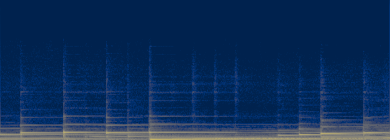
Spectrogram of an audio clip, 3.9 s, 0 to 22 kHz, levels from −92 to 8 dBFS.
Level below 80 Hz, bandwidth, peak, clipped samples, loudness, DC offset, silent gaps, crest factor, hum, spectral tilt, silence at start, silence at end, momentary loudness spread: -58 dBFS; 4 kHz; -8 dBFS; under 0.1%; -24 LUFS; under 0.1%; none; 16 dB; none; -10.5 dB/octave; 0 s; 0 s; 6 LU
